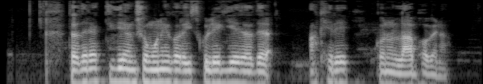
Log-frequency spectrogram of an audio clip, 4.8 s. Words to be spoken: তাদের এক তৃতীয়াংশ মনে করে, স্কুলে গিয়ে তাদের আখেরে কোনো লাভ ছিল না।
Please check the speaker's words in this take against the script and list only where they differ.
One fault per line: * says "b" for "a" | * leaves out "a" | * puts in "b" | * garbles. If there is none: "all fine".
* says "হবে" for "ছিল"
